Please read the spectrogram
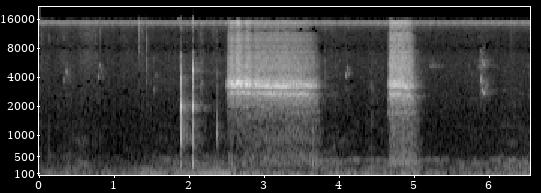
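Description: Nestling bar-winged prinias (ciblek sawah) begging in the nest, the sign that a chick is still hungry after hand-feeding. After a couple of light clicks comes a high, buzzy begging call lasting about a second, then a shorter one about a second later.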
